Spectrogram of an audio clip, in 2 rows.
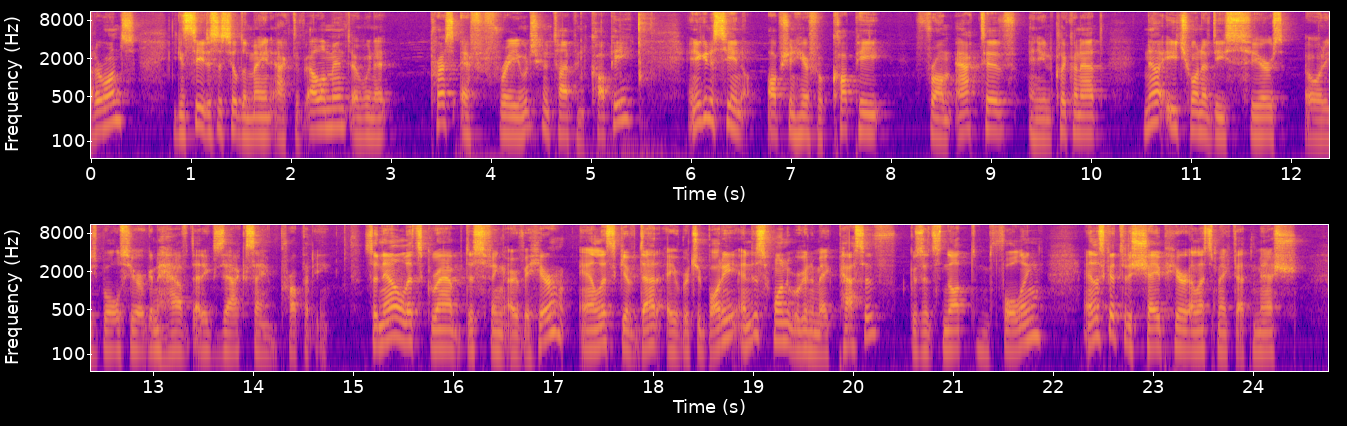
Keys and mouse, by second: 3.6 F3, 10.6-11.3 middle drag, 11.3 click, 11.4-18.0 middle drag, 18.0-24.7 drag.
